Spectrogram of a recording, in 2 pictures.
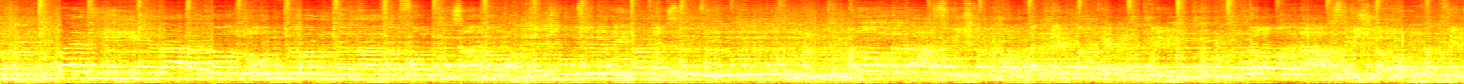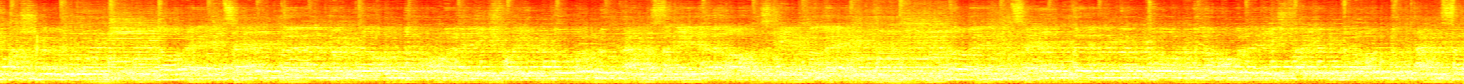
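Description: Live band music with a man singing lead into a microphone, other voices singing with him, over a steady beat.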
